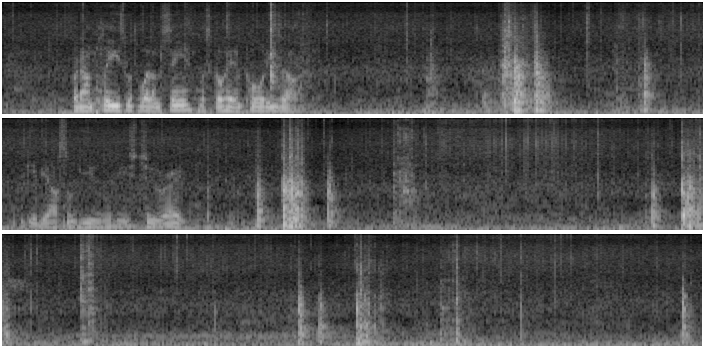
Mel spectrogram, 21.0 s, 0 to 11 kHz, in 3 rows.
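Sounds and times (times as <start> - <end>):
meat sizzling on a grill: 0.0 - 21.0.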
